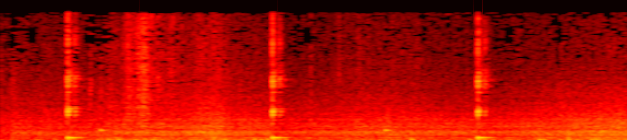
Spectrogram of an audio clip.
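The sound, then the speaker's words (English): Three clear drops of maple sap plink into a metal bucket at a slow, steady pace about a second and a half apart, each with a short metallic ring, over a soft outdoor hiss. “That's a pretty good drip.”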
